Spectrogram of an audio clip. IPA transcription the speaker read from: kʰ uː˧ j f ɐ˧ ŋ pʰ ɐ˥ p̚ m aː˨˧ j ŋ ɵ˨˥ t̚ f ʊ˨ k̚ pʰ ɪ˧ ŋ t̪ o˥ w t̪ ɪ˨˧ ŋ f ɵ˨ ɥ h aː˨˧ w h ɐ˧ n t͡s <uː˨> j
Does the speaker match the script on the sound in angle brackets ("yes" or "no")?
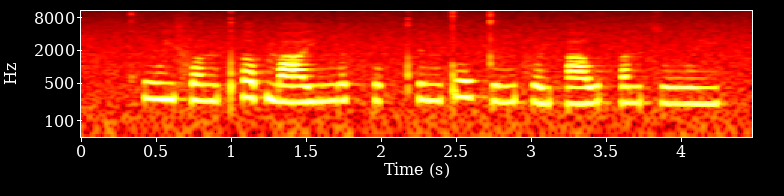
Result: no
